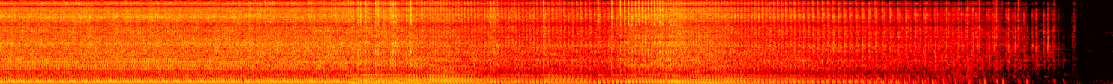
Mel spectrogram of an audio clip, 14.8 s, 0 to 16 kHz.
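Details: Abandoned Powermate generator with no AVR, running with no load: steady, even low hum with no hunting or misses, then it winds down and stops; voltage brought down from about 135 V to 130 V; normal idle.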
